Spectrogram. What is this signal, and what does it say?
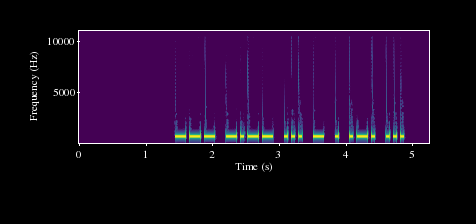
Morse code, heard as a keyed tone, about 23 wpm, 690 Hz. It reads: OYSTERS
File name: Difficult Words with Hints - 22wpm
